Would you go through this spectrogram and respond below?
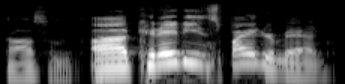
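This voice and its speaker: A man with the flu, his voice deeper than usual, hosting a casual, joking round-table podcast. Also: sing-song, quick pace, vocal fry, fairly bright tone. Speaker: podcast host. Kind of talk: casual group podcast chat.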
